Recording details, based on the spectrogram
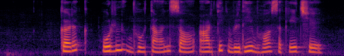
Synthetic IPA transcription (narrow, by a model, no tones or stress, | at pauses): kəɽəkpuɾnəbʱuɡt̪ansə̃aɾt̪ʰikʋɾɪd̪ʱibʱɔsəkɛt͡ʃʰɛ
